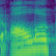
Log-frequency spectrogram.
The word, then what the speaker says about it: Alok: Yeah, you can absolutely call me Alok. So if you need help with the pronunciation, it's not all maple, it's all oak.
